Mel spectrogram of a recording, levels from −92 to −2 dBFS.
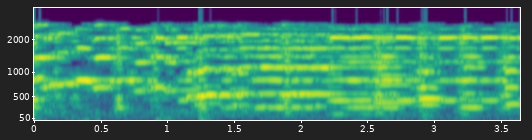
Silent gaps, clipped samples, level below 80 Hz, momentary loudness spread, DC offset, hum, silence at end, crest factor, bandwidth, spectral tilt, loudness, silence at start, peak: none; 0.1%; -54 dBFS; 4 LU; under 0.1%; none; 0 s; 10 dB; 4 kHz; -6.5 dB/octave; -8 LUFS; 0 s; 0 dBFS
